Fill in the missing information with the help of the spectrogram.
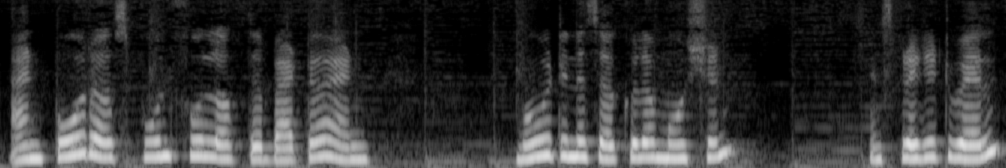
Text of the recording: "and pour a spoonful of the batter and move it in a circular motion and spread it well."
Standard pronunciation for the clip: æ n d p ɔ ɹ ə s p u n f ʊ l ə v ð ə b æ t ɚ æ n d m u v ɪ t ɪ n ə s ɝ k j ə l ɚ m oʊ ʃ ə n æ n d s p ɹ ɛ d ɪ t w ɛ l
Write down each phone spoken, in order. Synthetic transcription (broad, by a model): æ n d p ɔ ɹ ə s p u n f ʊ l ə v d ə b æ t ɚ æ n d m u v ɪ t ɪ n ə s ɝ k j ə l ɚ m oʊ ʃ ə n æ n d s p ɹ ɛ d ɪ t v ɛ l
